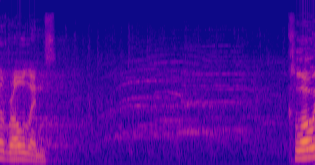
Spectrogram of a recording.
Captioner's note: crowd cheering and applauding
